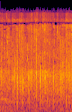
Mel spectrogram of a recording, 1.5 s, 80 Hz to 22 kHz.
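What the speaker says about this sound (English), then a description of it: "Clap for that." Applause at a city council meeting for Pali High's first cross-country title in 34 years, a steady wash of many hands clapping from a crowd in the room, moderately loud and continuous.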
